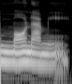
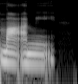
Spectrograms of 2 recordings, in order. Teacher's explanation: Even though ami is feminine, you say mon ami, not ma ami, just to avoid that vowel clash. It's all about that beautiful flow.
